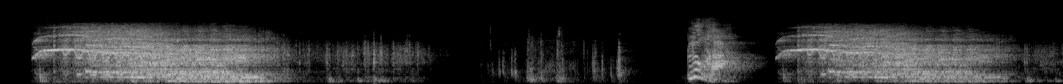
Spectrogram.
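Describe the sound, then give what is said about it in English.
Two loud, wild horse whinnies, one at the start and one at the end, with clattering hoof sounds and a sharp thud in between. “So yes, every time her name is said, like, lightning strikes and the horses go crazy.”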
